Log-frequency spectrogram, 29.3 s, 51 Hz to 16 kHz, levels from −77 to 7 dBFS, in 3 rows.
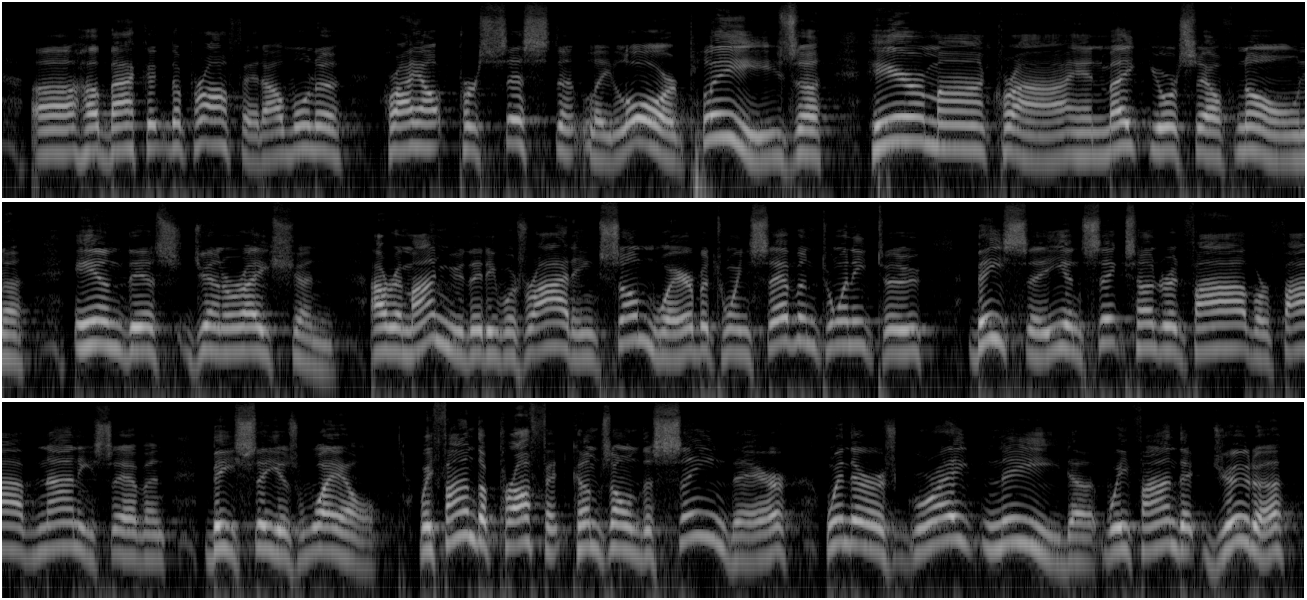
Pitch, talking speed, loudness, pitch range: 205 Hz, 125 wpm, -30 LUFS, 185-230 Hz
